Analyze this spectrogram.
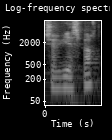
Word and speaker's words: Xavi Espart: Ouais, Xavi Espart, c'est comme ça que ça se prononce.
